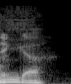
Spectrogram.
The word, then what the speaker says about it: Zynga: We then had a surprising announcement in the form of Star Wars Hunters, a mobile game from, how do you pronounce their name? Zynga? – Zynga. Yeah.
